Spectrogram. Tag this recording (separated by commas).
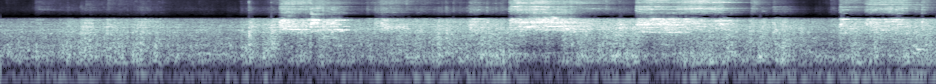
railroad car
